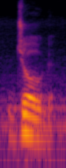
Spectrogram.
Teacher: जब किसी शब्द का यह प्रथम अक्षर रहेगा तो इसकी एक विशेष ध्वनि हो जाती है, अर्थात तब यह हो जाएगा ज, अंग्रेजी का जंप।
